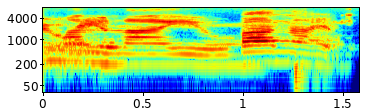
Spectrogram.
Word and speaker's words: 많아요: manayo. Nah dalam kasus ini hanya itu nggak bisa naik ke atas. Kenapa? Karena ketika dia jadi bacim dia tidak dibaca. Jadi langsung aja manayo.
